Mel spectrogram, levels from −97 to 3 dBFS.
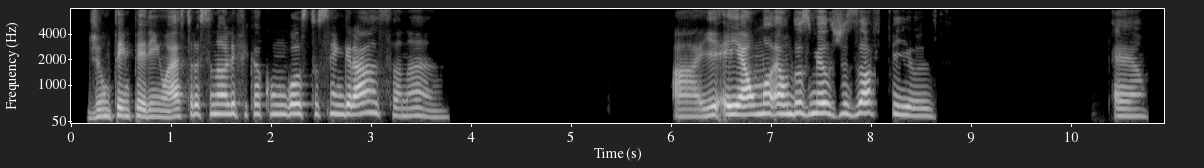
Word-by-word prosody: de 145 +5 -5
um 190 - -2
temperinho 185 -3 -2
extra, 190 +9 -1
senão 250 +1 0
ele 255 +1 +1
fica 245 0 -7
com 245 +1 -5
um - - -3
gosto 255 0 +1
sem 250 0 -4
graça, 255 -1 0
né? 195 -4 -8 2.3
Ah, 185 0 -5
e 205 +4 0 0.2
e - - +9
é 230 0 +8
uma 250 +2 +4
é 250 - +5
um 250 - +2
dos 265 -1 0
meus 265 -4 +3
desafios. 235 - -3 1.8
É. 190 -2 -6
235 Hz, 130 wpm, -22 LUFS, 190-250 Hz, 2.3 s, e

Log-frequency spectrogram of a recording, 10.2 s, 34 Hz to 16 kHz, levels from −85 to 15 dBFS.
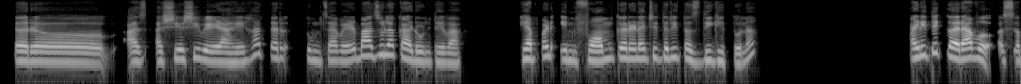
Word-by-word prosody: तर 190 -1 +3
अ, 175 -1 0 0.2
अशी-अशी 215 +5 -1
वेळ 185 -4 +1
आहे, 175 0 -2
हां 295 - -6
तर 235 0 -3 0.2
तुमचा 195 -1 -5
वेळ 190 +2 -2
बाजूला 295 +2 +1
काढून 185 -6 0
ठेवा. 170 -2 -2 0.7
हे - - +3
आपण 255 +4 +1
इन्फॉर्म 195 0 +1
करण्याची 225 0 +1
तरी 235 +1 0
तसदी 195 -2 -2
घेतो 185 -4 -5
ना. 170 - -5 1.6
आणि 250 +4 +4
ते 345 - +2
करावं 230 -2 +8
असं 190 0 -3
195 Hz, 140 wpm, -22 LUFS, 180-230 Hz, 1.6 s, करावं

